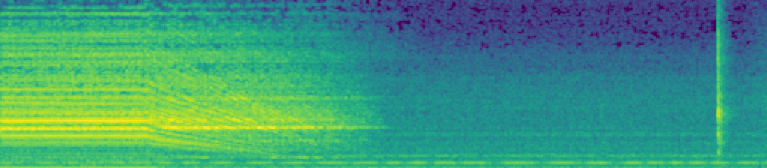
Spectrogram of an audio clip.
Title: Noisy Spindle Ball bearings Iceskate sharpener; Incredible Edger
